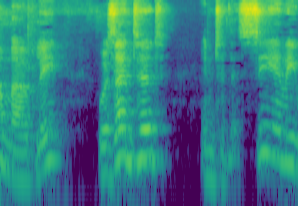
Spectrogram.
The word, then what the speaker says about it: Mowgli: So you guys may have noticed that I pronounced Mowgli as Mowgli, but I read the thing that Rudyard Kipling himself wrote about how to pronounce the names.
